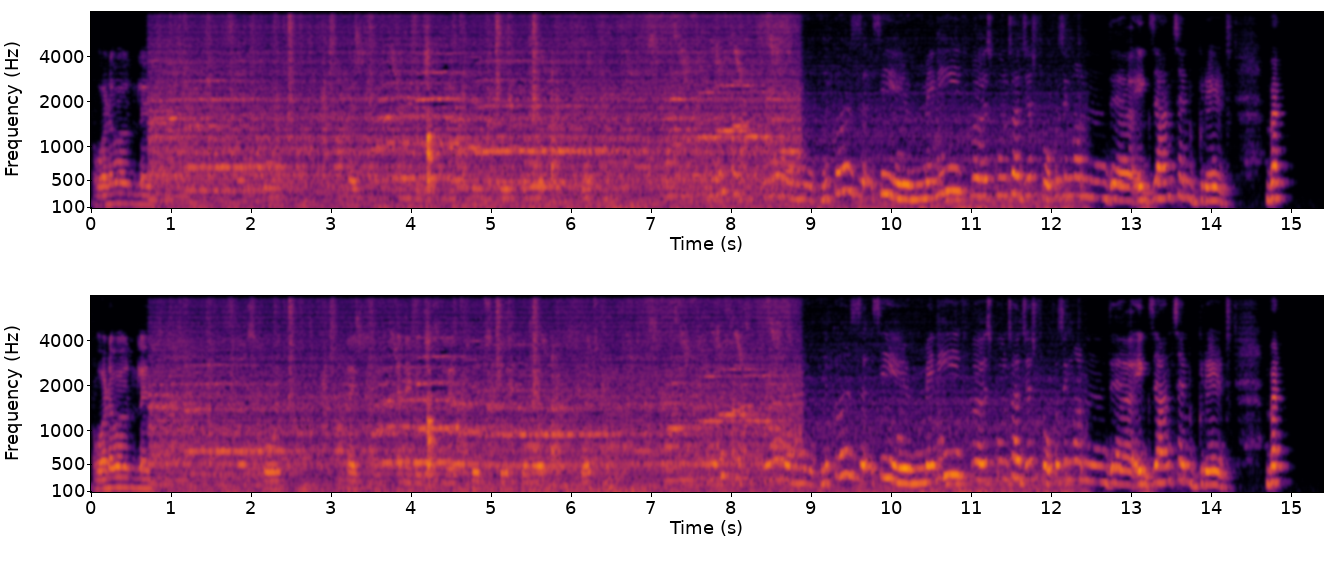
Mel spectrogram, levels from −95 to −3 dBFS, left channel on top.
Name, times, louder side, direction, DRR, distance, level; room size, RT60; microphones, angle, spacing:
voice 1, 0.0-0.8 1.9-2.5 3.2-6.6 10.1-10.2, right 5 dB, 75° right, 0.4 m, -42 dB
sound 1, 0.7-8.9, left 2 dB, 65° left, 1.4 m, -38 dB
sound 2, 4.6-12.5, equal, ahead, 1.2 m, -50 dB
voice 2, 7.4-14.8, right 2 dB, 20° right, 0.8 m, -36 dB
2.5 x 2.5 x 3.2 m
head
